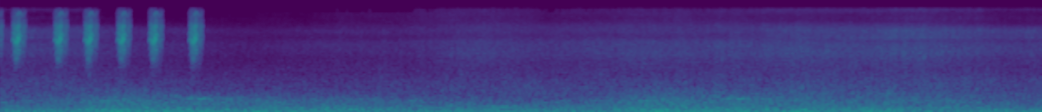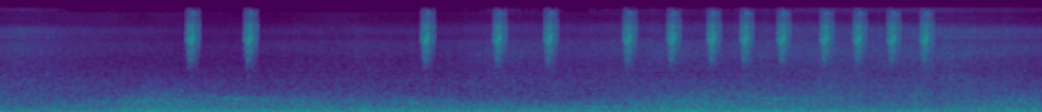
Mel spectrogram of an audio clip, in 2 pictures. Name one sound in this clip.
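Menu cursor clicks tick quickly, one after another.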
